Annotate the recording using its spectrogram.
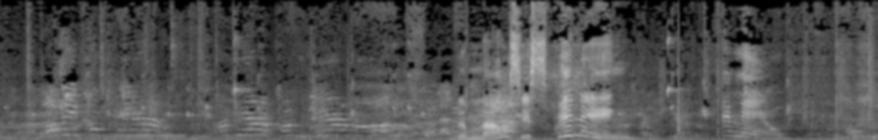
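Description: A young child talks and squeals excitedly close by.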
